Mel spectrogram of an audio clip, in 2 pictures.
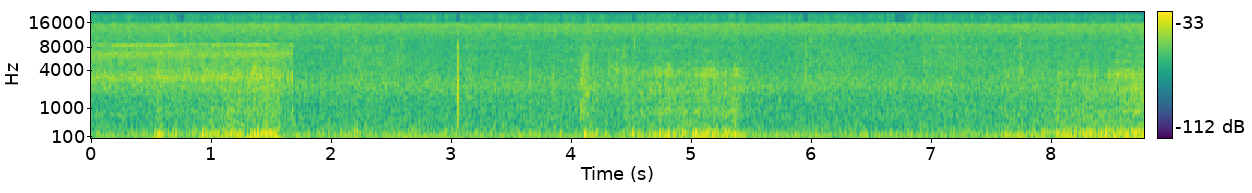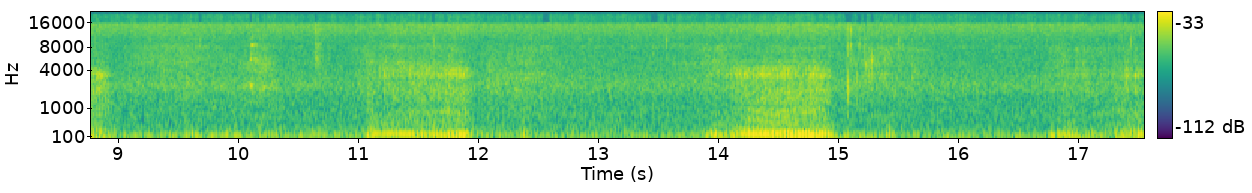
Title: Snoring Puppy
